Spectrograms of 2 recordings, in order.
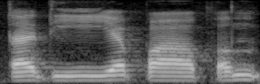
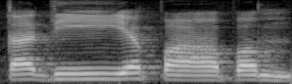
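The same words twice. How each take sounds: The two takes are said the same way.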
